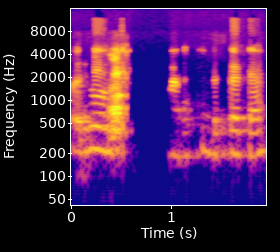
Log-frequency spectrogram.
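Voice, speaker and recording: A woman's voice: medium pitch, flat delivery, normal speed, creaky, echoey room, highs cut off. A woman from Kerala teaching a kindergarten maths class online, patiently coaxing and repeating questions for the children.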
